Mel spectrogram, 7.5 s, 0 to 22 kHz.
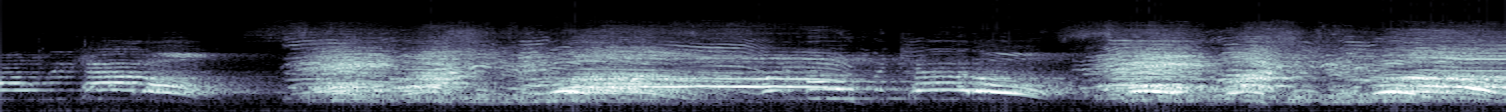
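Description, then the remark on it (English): A crowd of roughly 80 protesters at a state capitol, protesting the state's decision to shoot and kill the entire Profanity Peak wolf pack, chants and shouts in unison, many loud overlapping voices rising and falling in rhythmic bursts throughout, with no single speaker standing out. “Roughly 80 people gathered at the state capitol last week to protest the state's decision to shoot and kill the entire Profanity Peak wolf pack.”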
